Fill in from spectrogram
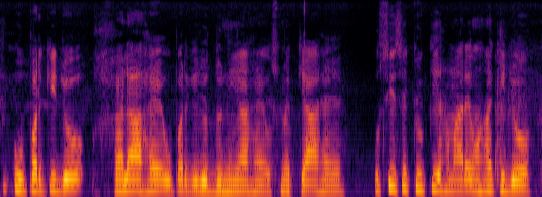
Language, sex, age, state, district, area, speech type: Urdu, male, 45-60, Uttar Pradesh, Lucknow, urban, spontaneous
